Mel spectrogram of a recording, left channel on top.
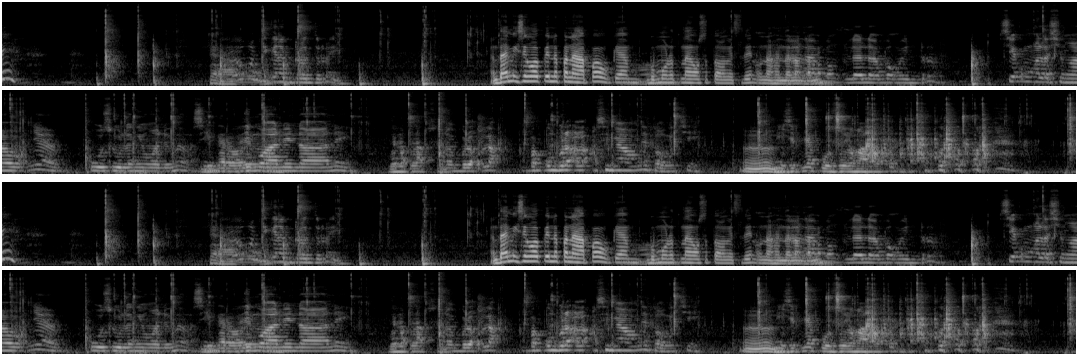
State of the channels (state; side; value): identical; both; correlation 1.00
